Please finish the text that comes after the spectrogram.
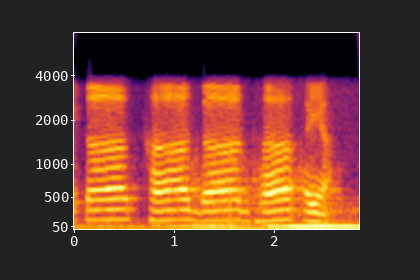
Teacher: कंठस्थ व्यंजन होते हैं का ख ग घ, सबको बोल के देखो, आप बोलोगे तो बोल के ही आपको पता चलेगा कि सबकी साउंड गले से आती है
